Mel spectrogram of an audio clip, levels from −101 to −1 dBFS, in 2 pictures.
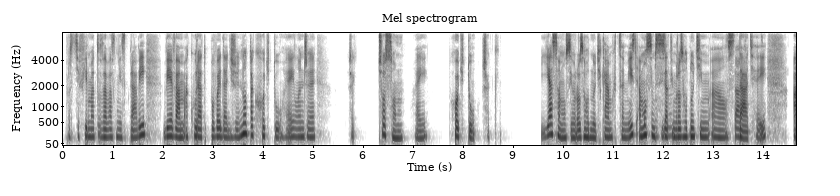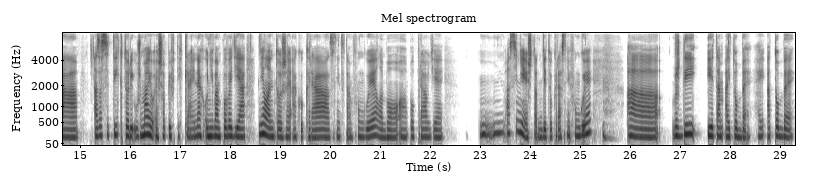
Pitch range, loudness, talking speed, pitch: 165-190 Hz, -28 LUFS, 175 wpm, 175 Hz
